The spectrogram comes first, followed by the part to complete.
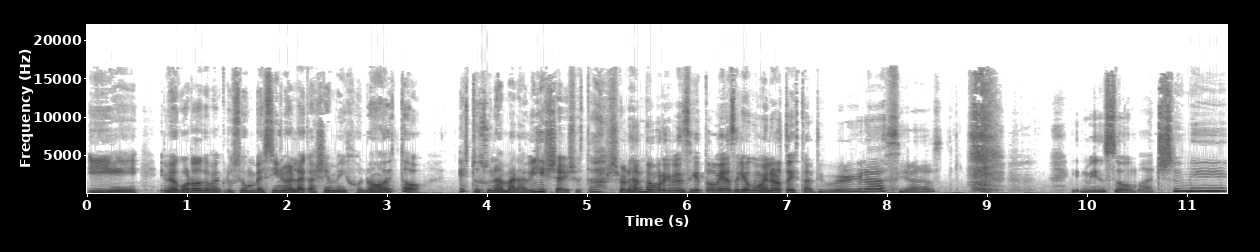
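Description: Here a woman talks at a fairly quick pace. Her fairly high voice moves in very wide pitch swings. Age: 20s. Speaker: podcast host. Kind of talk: casual monologue. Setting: home studio. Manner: animated; code-switching Spanish and English.

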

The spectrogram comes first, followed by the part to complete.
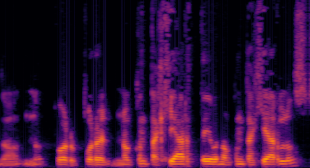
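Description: This man has an unremarkable speaking voice at a medium pitch and a fairly slow pace. The sound is dry and close, with no echo. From northern Mexico, Chihuahua. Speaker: singer and musician. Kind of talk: casual chat.

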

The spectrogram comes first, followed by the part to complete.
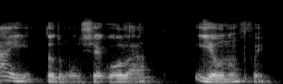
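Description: A man is speaking. His voice is somewhat breathy. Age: 30s. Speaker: podcast host. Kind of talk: casual chat.

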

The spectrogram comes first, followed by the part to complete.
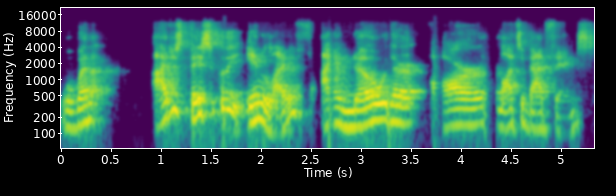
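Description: This man speaks at a fairly slow pace in a fairly high, somewhat breathy voice with lively intonation. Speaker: writer and digital creator. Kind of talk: podcast interview. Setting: video call.

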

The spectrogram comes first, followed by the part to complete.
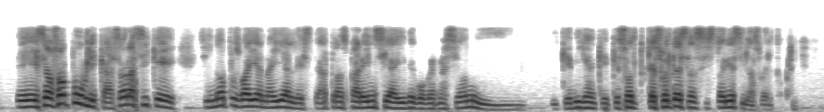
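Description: Lively in intonation and fairly quick in pace, a man speaks in an unremarkable speaking voice pitched fairly high. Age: 30s. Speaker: podcast guest. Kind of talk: casual chat.

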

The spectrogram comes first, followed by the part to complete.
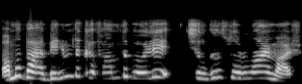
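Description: The recording is dry and close, without echo. A woman talks at a moderate speed. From small Anatolian city, Turkey. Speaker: podcast co-host. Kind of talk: casual chat.

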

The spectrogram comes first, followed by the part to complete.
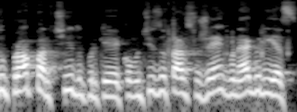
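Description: Against a quiet background, a woman speaks in an unremarkable speaking voice at a medium pitch with ordinary pitch variation. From Ibirubá, Rio Grande do Sul. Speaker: politician, mayoral candidate. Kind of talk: political livestream chat. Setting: online livestream.

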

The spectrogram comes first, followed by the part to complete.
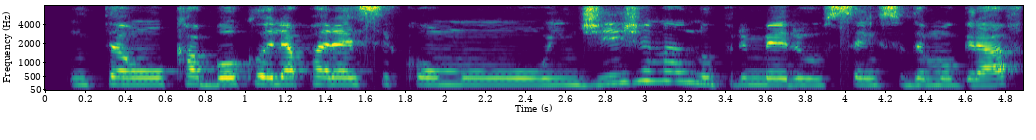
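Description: A woman speaks in a normal speaking voice with a fairly high pitch. Her intonation stays fairly even. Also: hardly any pauses. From São Paulo coast, Brazil. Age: 20s. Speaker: geography teacher and visual artist. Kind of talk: panel talk.

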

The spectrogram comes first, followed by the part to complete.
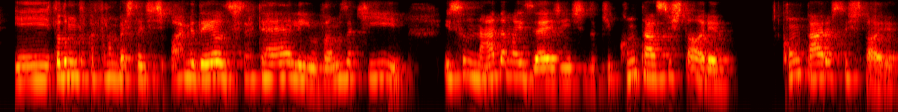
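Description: A woman's somewhat breathy voice sits at medium pitch, with ordinary pitch variation at a moderate pace. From Rio de Janeiro, Baixada Fluminense (Nilópolis). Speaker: creative strategist and workshop facilitator. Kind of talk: online workshop lecture.

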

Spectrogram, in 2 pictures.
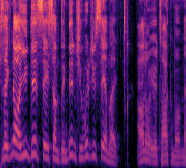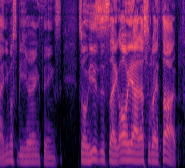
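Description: A man at a very fast pace with very wide pitch swings. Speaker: podcast co-host. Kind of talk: casual chat. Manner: loud.

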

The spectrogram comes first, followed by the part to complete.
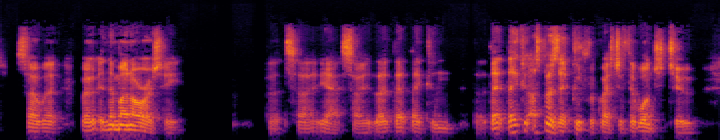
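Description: With a slight London accent, a man speaks at a fairly quick pace. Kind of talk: casual interview chat. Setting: video call.

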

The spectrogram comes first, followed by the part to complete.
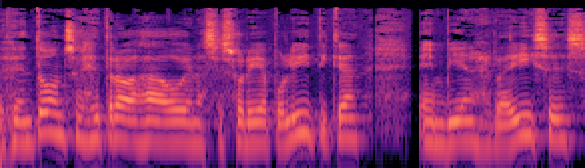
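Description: The voice is a plain, everyday voice from a woman at a medium pitch. Her intonation stays fairly even. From Venezuela, raised in Aberdeen, Scotland from age six. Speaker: podcast host and entrepreneur. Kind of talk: solo podcast monologue. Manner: casual with frequent fillers and restarts.

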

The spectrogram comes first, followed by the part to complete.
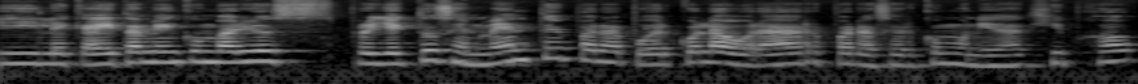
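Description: Speaking at a medium pitch and a moderate pace, a woman with a normal speaking voice keeps her intonation fairly even. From Ensenada, Baja California, Mexico. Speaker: rapper. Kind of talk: casual chat.

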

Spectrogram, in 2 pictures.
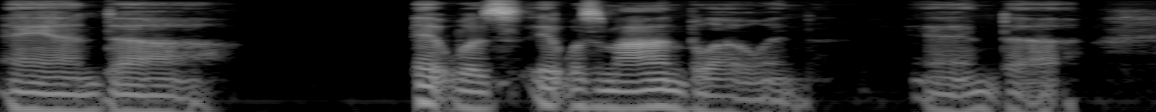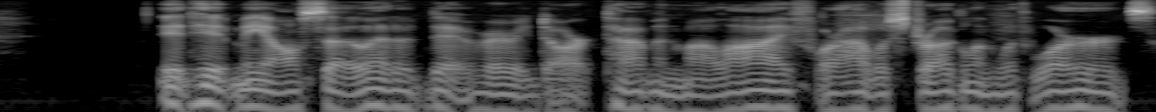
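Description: Very clean and silent in the background, the recording holds a man with an Alabama accent, a very deep, low pitch, vocal fry and ordinary pitch variation. He talks at a very slow pace with long, frequent pauses. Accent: Southern US (Alabama). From US South, Alabama (Mobile County). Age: 40s. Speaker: musician and painter. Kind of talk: casual interview conversation.

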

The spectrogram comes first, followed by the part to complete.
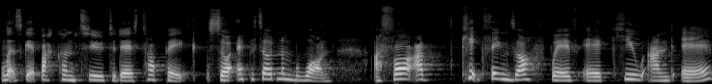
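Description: With a Yorkshire accent, a woman talks at a fairly slow pace, her fairly high pitch showing ordinary pitch variation. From Yorkshire, England. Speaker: personal trainer and podcast host. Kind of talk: casual solo podcast talk. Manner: uses filler words, friendly and chatty.

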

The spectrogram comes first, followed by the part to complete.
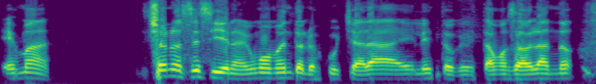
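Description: A man with a Rioplatense accent, in a dry, close sound with no echo. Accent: Argentine Rioplatense Spanish. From Argentina. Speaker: exchange student guest. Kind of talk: casual chat.

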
